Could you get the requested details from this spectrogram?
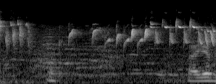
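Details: European goldfinch from Constantine, singing a quick run of high, bright chirps and tinkling twitters, some buzzy and some clear, rising in intensity toward the end with short sharp notes.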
